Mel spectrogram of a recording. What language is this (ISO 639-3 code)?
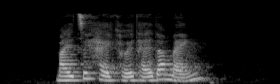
yue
